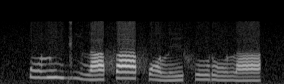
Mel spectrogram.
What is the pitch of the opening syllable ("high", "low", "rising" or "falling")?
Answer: high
